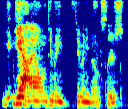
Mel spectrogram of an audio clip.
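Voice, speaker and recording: A man's voice: medium pitch, animated, a little fast, gravelly, a bit bright. A man talking casually to camera in a rambling review, with a blunt, self-deprecating manner. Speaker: vlogger and wrestling belt collector reviewing a belt.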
